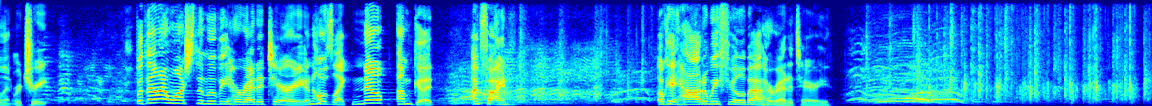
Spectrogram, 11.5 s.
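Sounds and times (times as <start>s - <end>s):
speech: 0.0s - 5.3s, 6.6s - 8.4s
laughter: 0.4s - 1.5s, 4.4s - 6.6s
audience clapping: 5.9s - 6.6s, 8.6s - 11.5s.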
